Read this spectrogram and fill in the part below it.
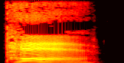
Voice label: "pear", British English

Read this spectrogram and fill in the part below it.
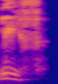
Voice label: "leaf", US English

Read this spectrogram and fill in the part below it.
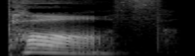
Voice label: "path", British English

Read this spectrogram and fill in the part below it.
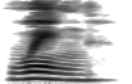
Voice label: "wing", US English

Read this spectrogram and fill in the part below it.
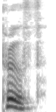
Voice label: "proof", US English

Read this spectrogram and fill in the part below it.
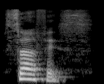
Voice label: "surface", British English

